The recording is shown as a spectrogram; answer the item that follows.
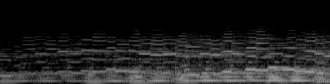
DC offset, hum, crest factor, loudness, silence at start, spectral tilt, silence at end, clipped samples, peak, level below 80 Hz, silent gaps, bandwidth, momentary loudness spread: under 0.1%; none; 16 dB; -33 LUFS; 0 s; -7.5 dB/octave; 0 s; under 0.1%; -16 dBFS; -54 dBFS; none; 8.8 kHz; 13 LU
